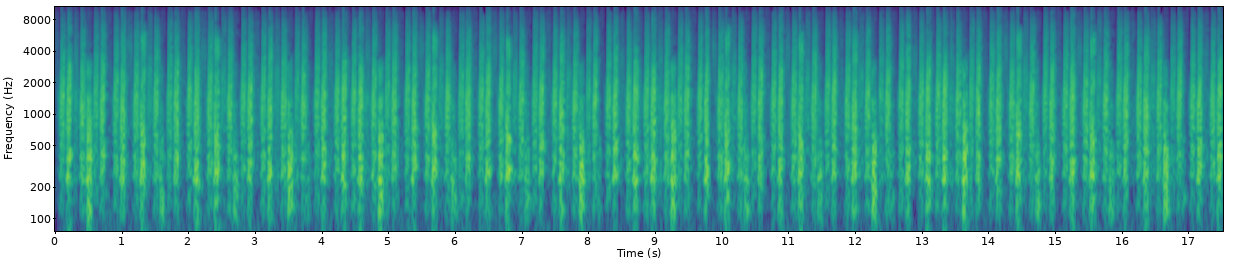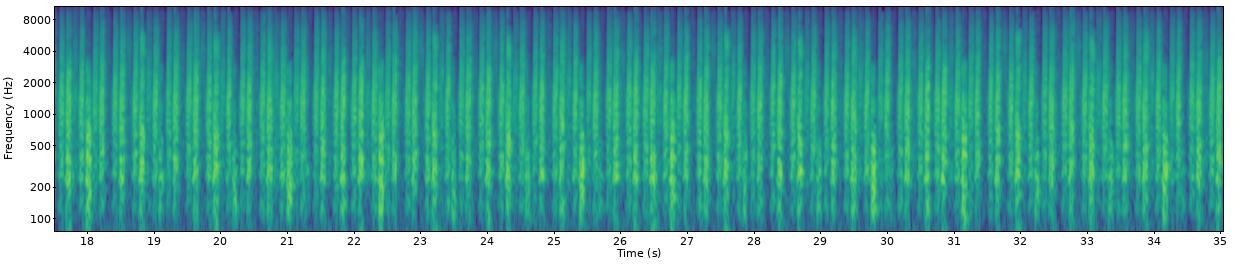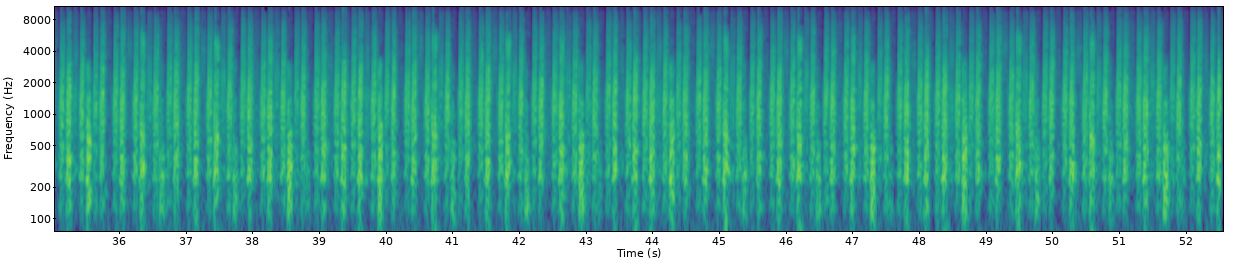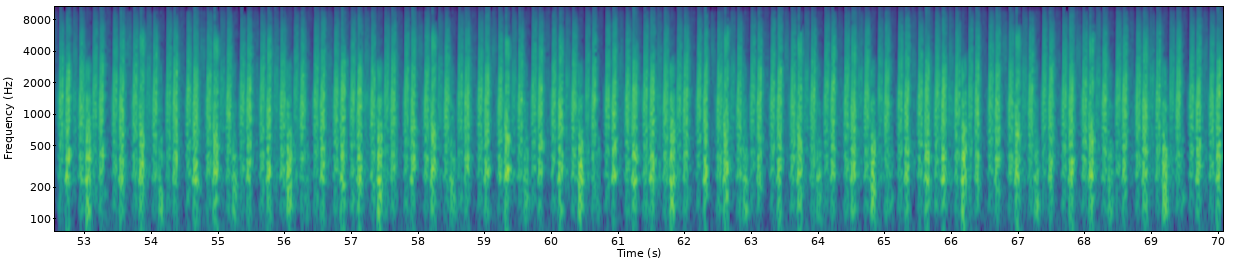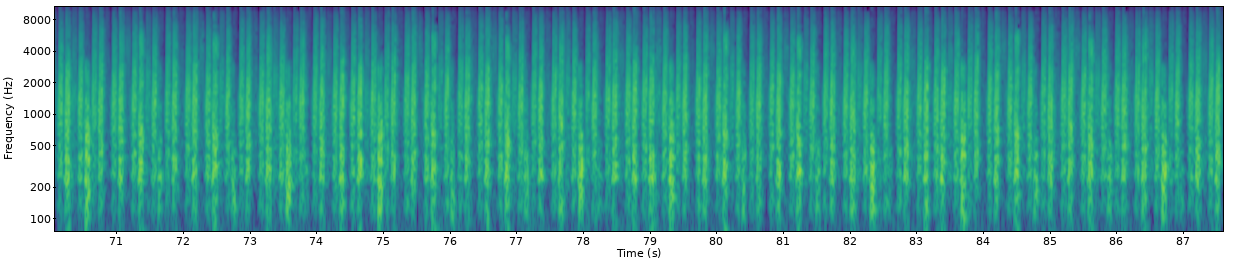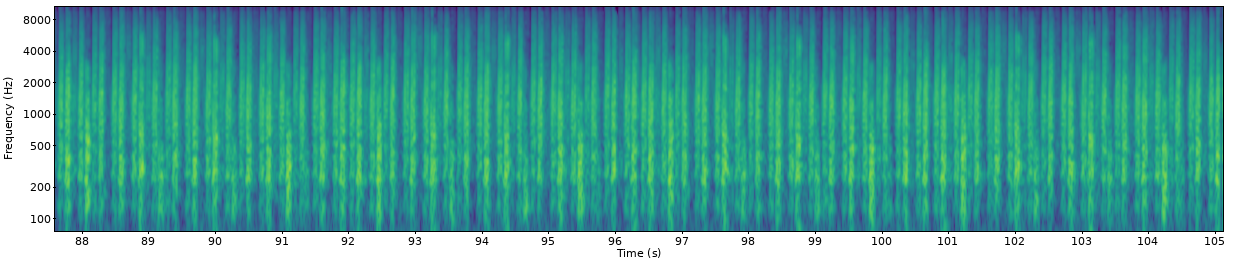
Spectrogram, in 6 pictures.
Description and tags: weird beat 3
A little weird beat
